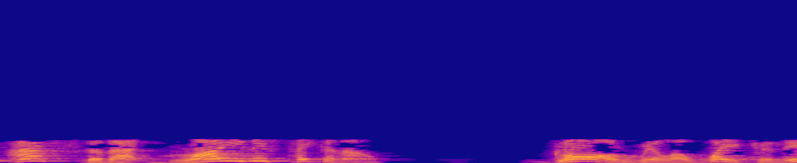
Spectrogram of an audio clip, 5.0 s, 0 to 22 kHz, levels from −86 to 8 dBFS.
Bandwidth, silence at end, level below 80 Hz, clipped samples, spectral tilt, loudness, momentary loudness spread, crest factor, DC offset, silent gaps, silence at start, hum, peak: 3.4 kHz; 0 s; -72 dBFS; under 0.1%; -9.5 dB/octave; -21 LUFS; 11 LU; 18 dB; under 0.1%; 2.62-2.72 s, 3.02-3.22 s; 0 s; none; -4 dBFS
